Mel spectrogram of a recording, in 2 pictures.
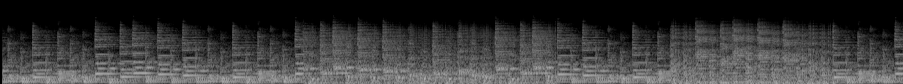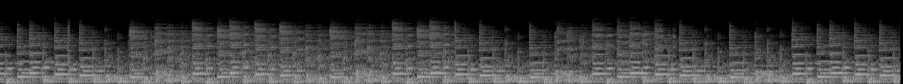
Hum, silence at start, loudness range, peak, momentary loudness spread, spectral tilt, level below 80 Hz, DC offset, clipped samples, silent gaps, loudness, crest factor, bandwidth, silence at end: none; 0 s; 1 LU; -14 dBFS; 2 LU; -6 dB/octave; -40 dBFS; under 0.1%; under 0.1%; none; -27 LUFS; 14 dB; 13 kHz; 0.05 s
